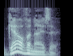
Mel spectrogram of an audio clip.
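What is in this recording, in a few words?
"galvanizer", English, British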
